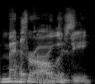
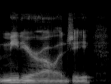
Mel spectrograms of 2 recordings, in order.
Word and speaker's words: metrology: no I've never actually Metrology so met meteorology I'm I'm pronouncing it wrong it's not meteorology but it's the study of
